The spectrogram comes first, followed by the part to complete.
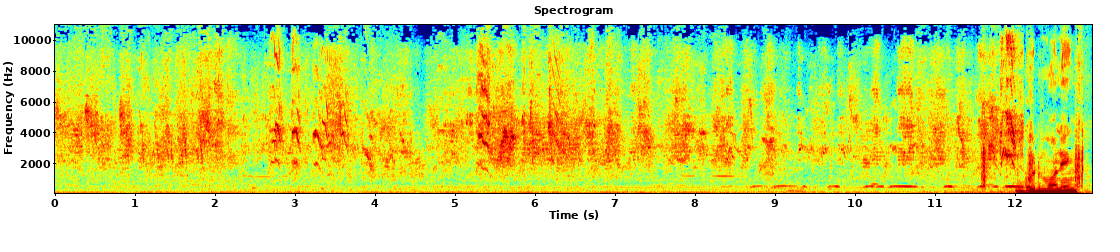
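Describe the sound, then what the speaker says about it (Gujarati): Birds chirp and squawk continuously outdoors at a farmhouse near Kadi, Mahesana, a busy layered chorus of calls at moderate distance, with a sharper burst of calls near the end. "અહીંયા પક્ષીનો કલરવ બહુ બેસ્ટ હે, તમે થોડી વાર સાંભળો."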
